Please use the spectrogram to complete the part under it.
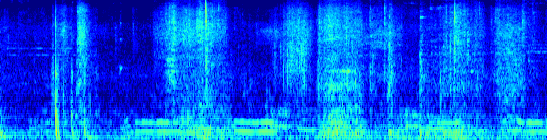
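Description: Hobby pigeons coo repeatedly nearby in low, rolling phrases, with a sharp click early on and light shuffling noise between calls.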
